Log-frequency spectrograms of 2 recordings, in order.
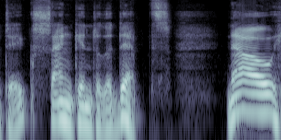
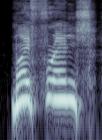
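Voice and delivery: high, loud public address; raised orator's cry; rallying shout; 5 dB louder than usual. A narrator's reading. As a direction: call the chamber to your side. Leo addressing the angry chamber.

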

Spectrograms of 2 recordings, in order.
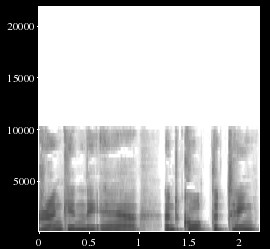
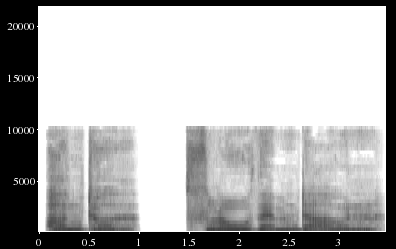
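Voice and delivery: slow, drawn-out creature voice, dropping lower; reptilian commander; 5 semitones lower, much slower than usual. A narrator's reading. Sag Chorok sends the hunter off, slow creature command. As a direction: draw the order out slowly, sinking in pitch.

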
